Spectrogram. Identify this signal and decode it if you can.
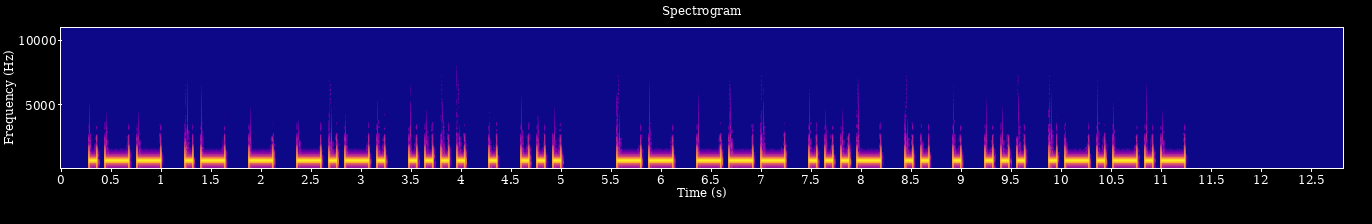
Morse code, heard as a keyed tone, about 15 wpm, 700 Hz. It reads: WATCHES MOVIES.
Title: Additional Easy Phrases 15wpm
